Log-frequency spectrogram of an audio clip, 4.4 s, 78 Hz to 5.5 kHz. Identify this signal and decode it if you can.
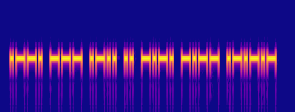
Morse code, heard as a keyed tone, about 28 wpm, 600 Hz. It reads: POLICY.
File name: CW / Practice / EnglishSayings28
